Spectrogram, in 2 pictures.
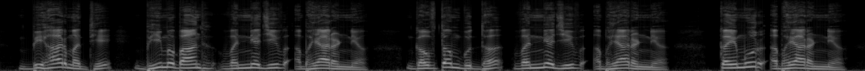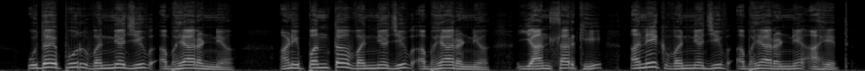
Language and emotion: Marathi, neutral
